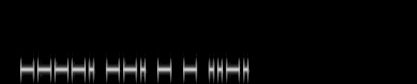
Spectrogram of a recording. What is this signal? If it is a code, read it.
Morse code, heard as a keyed tone, about 29 wpm, 700 Hz. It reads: 9GTTF
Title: Code Groups - 5 Letter:Numbers - 28wpm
